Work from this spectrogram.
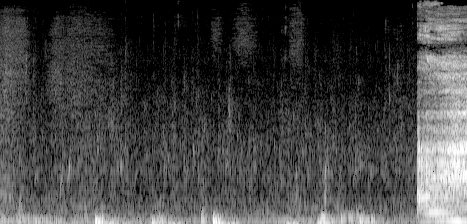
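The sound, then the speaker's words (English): Water in a jacuzzi sloshes as someone climbs in. Soft, low splashes and thuds repeat at uneven intervals, then a loud rushing surge of water fills the final half-second. “The jacuzzi looks just the right temperature. Climb in, baby girl. Let yourself soak for a few seconds.”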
